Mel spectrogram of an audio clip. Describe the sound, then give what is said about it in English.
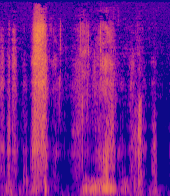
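A dog sniffs and pants right at the microphone: a sharp, hissy sniff, then a longer rough, breathy huff and a few quieter snuffles, with no one talking. “Sniffed the mic. He's wondering what I had for lunch.”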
